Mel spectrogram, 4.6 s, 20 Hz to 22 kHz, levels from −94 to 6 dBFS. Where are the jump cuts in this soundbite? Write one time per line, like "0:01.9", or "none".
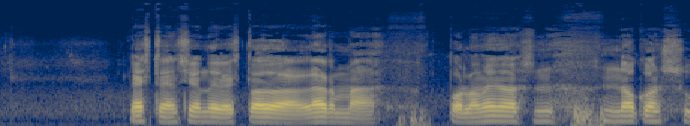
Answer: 0:02.9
